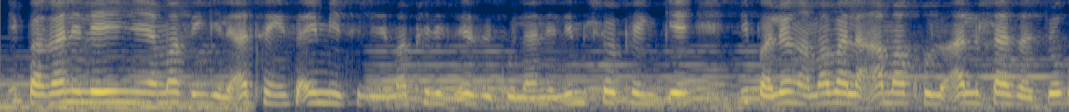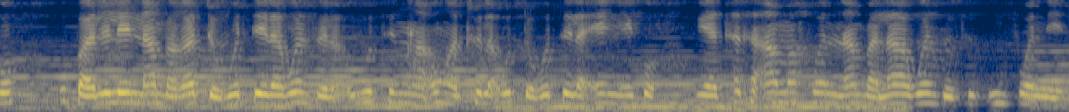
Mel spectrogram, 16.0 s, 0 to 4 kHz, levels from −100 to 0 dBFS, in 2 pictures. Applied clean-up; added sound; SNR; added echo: none; Organ; 10 dB; reverberation time 1.9 s.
